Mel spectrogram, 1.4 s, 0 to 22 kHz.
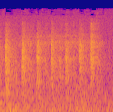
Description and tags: Part of a failed attempt to record work at home ambiance with the DS-40.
